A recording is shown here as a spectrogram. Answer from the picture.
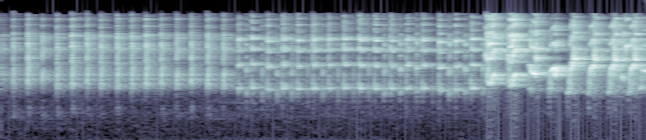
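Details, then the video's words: Lovebird, fighter type, delivering the long ngekek chatter used to stir other lovebirds to sing: a dense, rapid train of shrill buzzy notes, steady at first, then louder and harsher near the end. "Suara Burung Lovebird Ngekek Panjang, PANDAI Pancing EMOSI"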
